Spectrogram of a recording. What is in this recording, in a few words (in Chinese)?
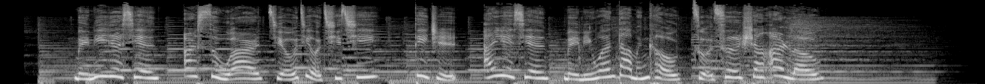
女 车载广告; 国语女声配音; 美丽热线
